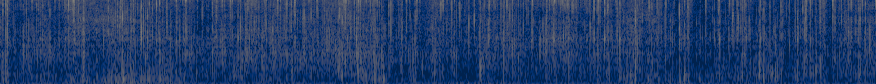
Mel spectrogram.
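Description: Fingertips with red nails squeeze and crumple a small white crinkly plastic gift bow. A steady stream of soft, dense crackling and crinkling fills the clip, bright and hissy with almost no low end. Each tiny snap dies away instantly.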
